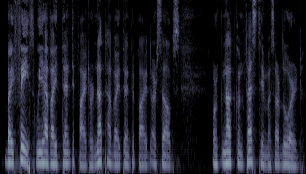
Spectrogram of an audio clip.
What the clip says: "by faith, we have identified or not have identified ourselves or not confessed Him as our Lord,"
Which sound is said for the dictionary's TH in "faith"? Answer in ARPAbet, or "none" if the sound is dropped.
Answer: TH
